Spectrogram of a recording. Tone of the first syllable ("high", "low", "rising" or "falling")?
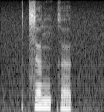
high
